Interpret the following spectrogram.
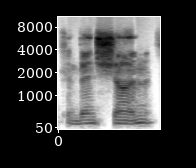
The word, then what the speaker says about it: convention: but also for spelling it sounds like shun convention or it might sound like shin depending on where you live convention but it's spelled t-i-o-n so keep that in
